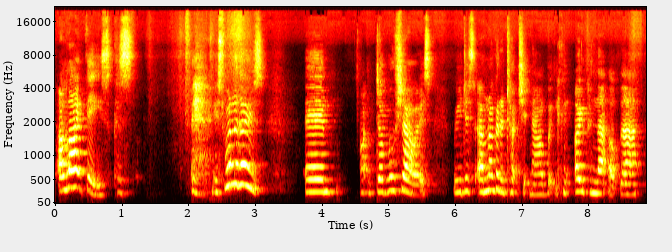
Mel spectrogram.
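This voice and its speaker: A high-pitched woman leads a property tour with chatty enthusiasm, talking straight to the viewer. She sounds slightly out of breath from wearing a mask. The recording comes from a handheld phone, moving between rooms and the garden. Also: lively intonation, unhurried, darkish tone, no echo. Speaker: estate agent. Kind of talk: walk-through property tour. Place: house and garden, indoors and outdoors.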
